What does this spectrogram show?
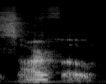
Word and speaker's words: Saro: reason J X mama you pronounced my name Saro Saro that's how you say it Saro this I put a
